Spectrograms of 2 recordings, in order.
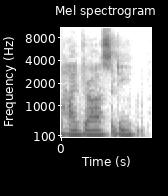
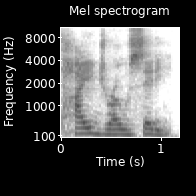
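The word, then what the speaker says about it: Hydrocity: It's not Hydroity. It's It's spelled Hydro City. In what universe would it be Hydroity? It's Hydro City.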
